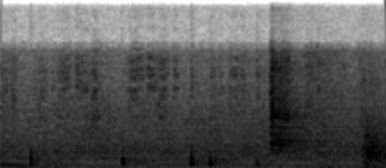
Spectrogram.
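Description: Pen or marker strokes scratch faintly against a board or paper while a slope equation is written out for a maths lesson, soft and intermittent over a steady background hiss.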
